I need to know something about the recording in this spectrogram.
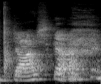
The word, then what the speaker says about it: Dacheka: And we had been mispronouncing your name for 2 years, or 2.5 years. And so it was not until we met you face to face that we learned that your name was pronounced Dacheka.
